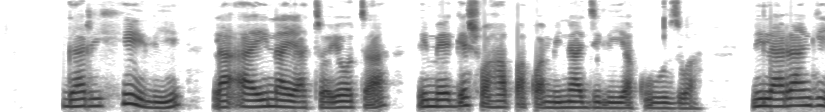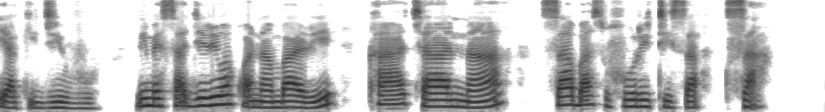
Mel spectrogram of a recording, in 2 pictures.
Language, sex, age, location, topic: Swahili, female, 25-35, Nairobi, finance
